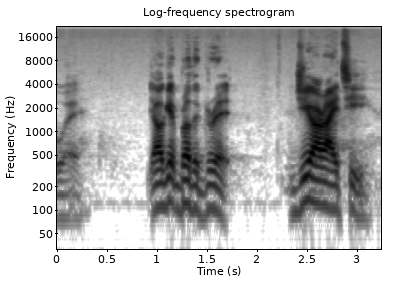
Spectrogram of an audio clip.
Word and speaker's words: Grit: G R I T. I don't pronounce my T's. Grit.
